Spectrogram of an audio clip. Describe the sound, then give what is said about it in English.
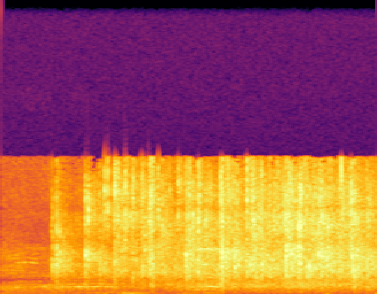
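An audience breaks into clapping during a sermon after a brief moment, building into a dense, steady wash of applause that holds at a fairly loud level to the end, with faint voices mixed underneath. “I'm preaching better than you're clapping. You better clap better so I preach better.”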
